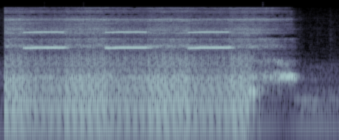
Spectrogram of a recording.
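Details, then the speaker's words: Compressor nebulizer inhaler (Amrus) used for cough treatment: steady motor hum with three evenly spaced beeps at the end of the set five-minute inhalation time, then the motor stops; end-of-treatment signal. "перед окончанием процедуры согласно установленному нами времени у нас это пять минут машинка подает звуковые сигналы чтобы мы поняли что ингаляция закончена"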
